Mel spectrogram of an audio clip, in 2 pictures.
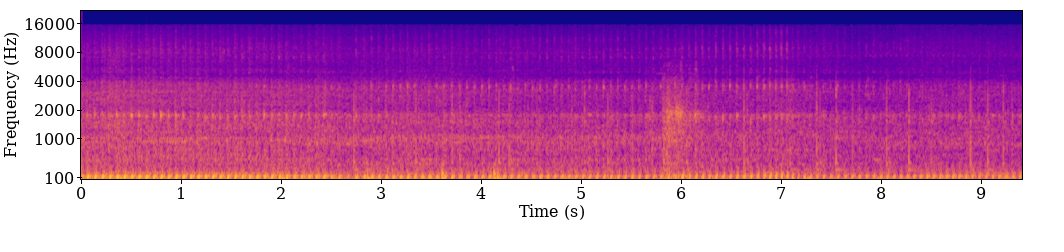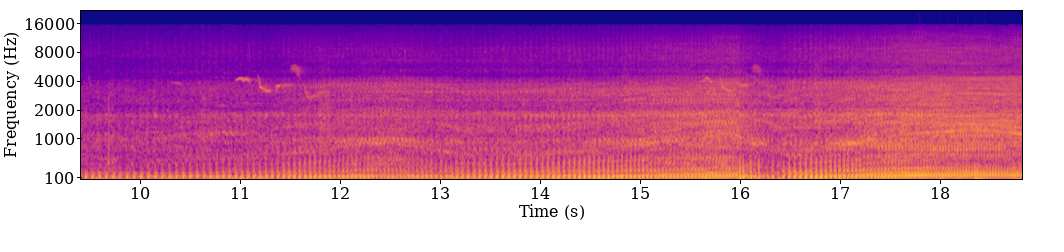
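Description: Rusi motorcycle-and-sidecar tricycle's small single-cylinder engine running as it is ridden, its pitch rising and falling with the throttle. It gets louder again over the last few seconds as the tricycle comes back.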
